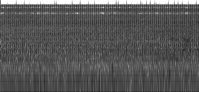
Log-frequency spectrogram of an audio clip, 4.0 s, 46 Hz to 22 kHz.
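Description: A 2014 Mercedes-Benz GLK250 BlueTec diesel engine idles up close, a steady, dense drone with faint rhythmic ticking and knocking throughout.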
